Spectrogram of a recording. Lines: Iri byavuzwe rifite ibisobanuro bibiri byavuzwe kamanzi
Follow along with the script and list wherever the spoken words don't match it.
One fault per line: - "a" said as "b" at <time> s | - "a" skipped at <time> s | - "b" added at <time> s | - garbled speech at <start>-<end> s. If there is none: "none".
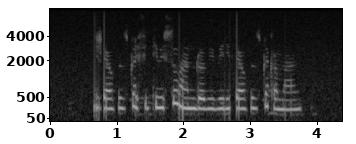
none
